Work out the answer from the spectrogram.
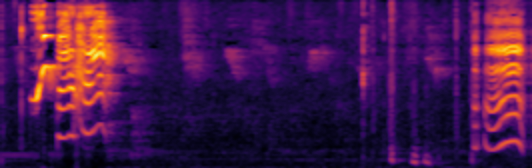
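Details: Caged-at-home ringneck parrot gives a quick warbled burst at the start, then quiet room noise and small knocks, ending on a long, looping, rising-and-falling phrase.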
